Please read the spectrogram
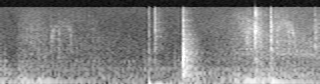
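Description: Faint handling noise of an acoustic guitar being lifted and settled into playing position: a few light knocks and taps about a second in, over a faint low hum.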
